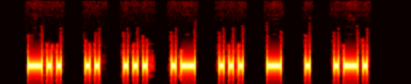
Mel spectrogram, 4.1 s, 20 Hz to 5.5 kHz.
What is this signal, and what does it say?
Morse code, heard as a keyed tone, about 25 wpm, spaced as for 20 wpm, 600 Hz. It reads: DISASTER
